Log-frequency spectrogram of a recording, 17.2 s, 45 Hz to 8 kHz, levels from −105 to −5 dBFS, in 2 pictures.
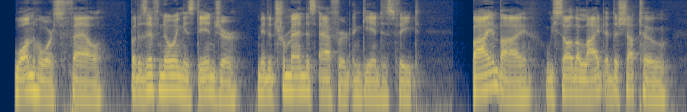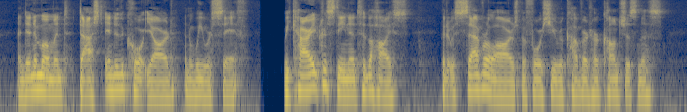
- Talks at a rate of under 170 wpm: No, average, 190 wpm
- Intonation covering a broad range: No, average, 2.9 semitones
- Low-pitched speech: Yes, low, 100 Hz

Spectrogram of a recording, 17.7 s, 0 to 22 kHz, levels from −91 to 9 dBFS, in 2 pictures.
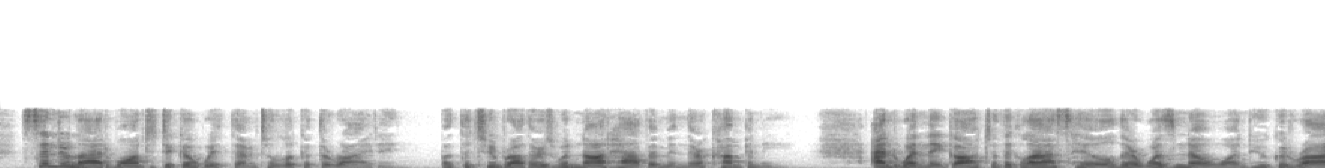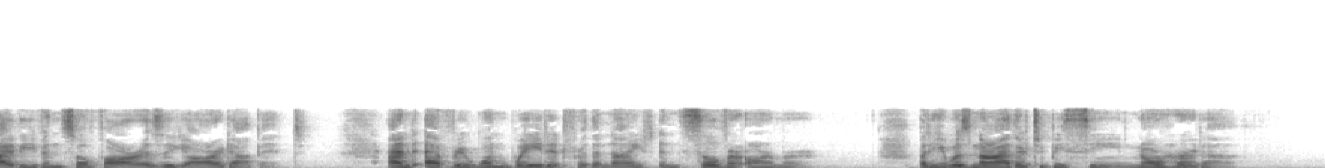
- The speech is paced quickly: Yes, fast, 215 wpm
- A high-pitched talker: Yes, high, 195 Hz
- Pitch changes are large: No, average, 2.9 semitones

